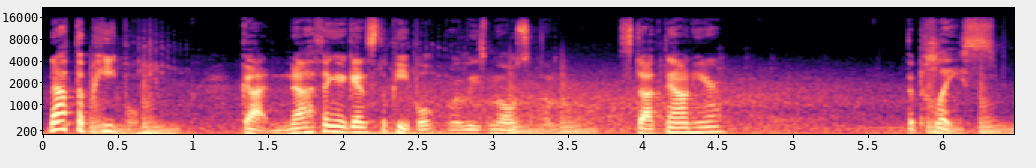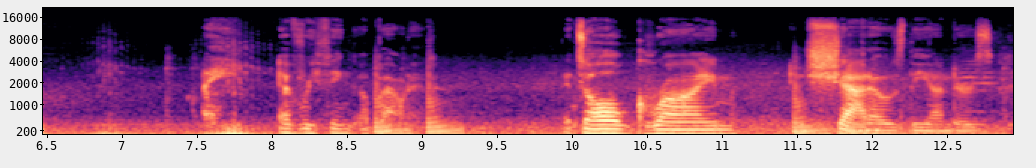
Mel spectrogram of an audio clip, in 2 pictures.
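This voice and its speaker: A man's voice: medium pitch, very animated, a little slow, pauses often, noisy background. A man playing a jaded, wry cyberpunk courier, narrating a gritty first-person audio drama in a world-weary, sardonic manner. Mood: bitter, weary.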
